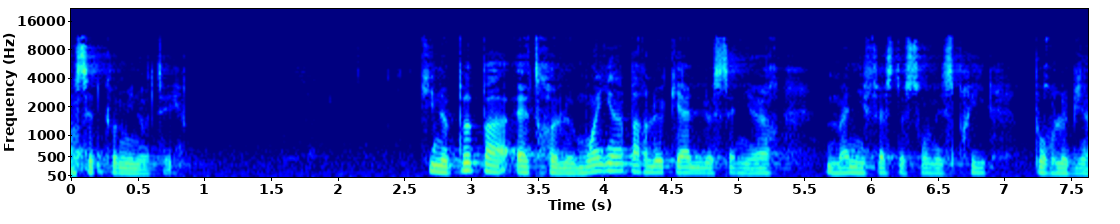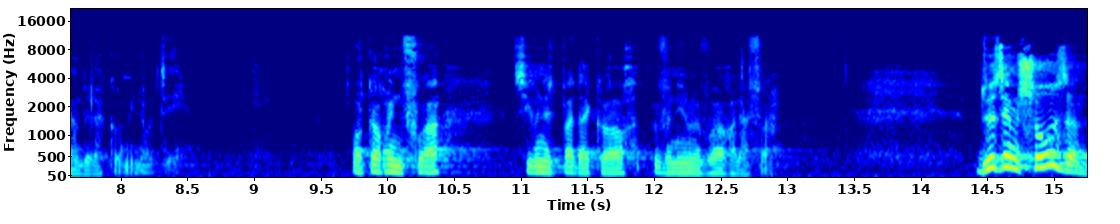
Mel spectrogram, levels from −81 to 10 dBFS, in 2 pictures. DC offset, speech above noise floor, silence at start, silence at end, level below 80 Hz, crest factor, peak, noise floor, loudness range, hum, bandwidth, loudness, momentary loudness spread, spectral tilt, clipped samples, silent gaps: under 0.1%; 33 dB; 0 s; 0 s; -74 dBFS; 24 dB; -14 dBFS; -69 dBFS; 6 LU; 60 Hz at -70 dBFS; 11.5 kHz; -36 LUFS; 22 LU; -4 dB/octave; under 0.1%; none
